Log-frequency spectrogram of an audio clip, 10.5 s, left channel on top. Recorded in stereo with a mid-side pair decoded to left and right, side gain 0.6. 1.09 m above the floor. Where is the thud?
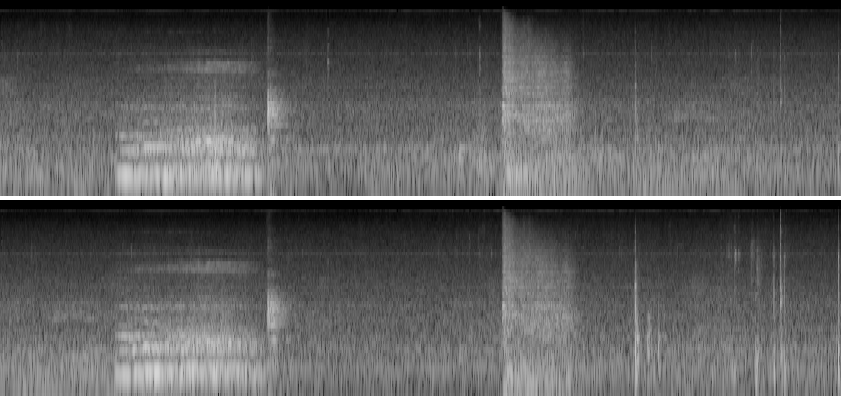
15° left, 1.4 m.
